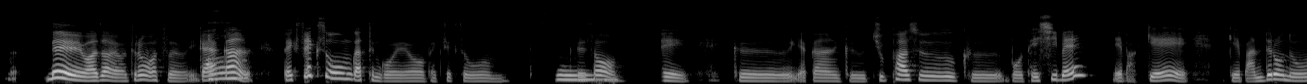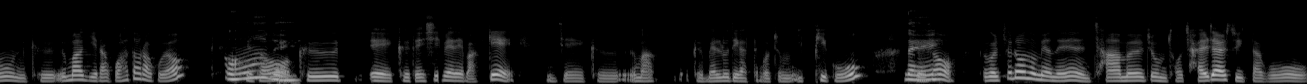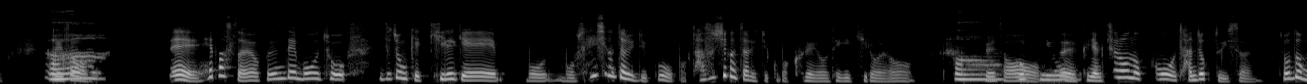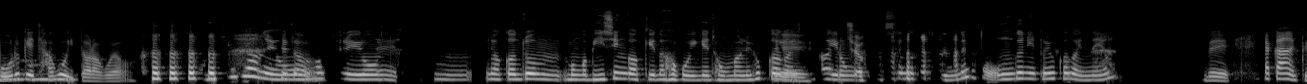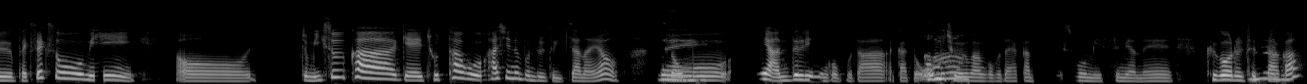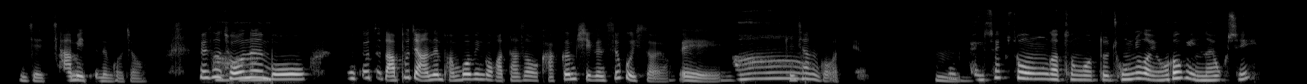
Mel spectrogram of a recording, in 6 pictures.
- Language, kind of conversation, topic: Korean, podcast, 잠이 잘 안 올 때는 보통 무엇을 하시나요?
- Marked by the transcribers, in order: other noise; tapping; other background noise; laugh; laugh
